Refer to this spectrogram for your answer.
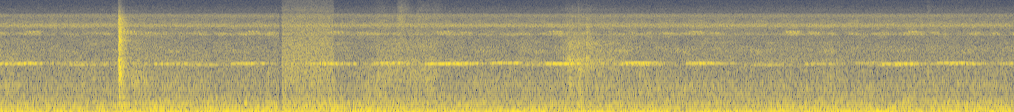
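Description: A cricket gives a steady, unbroken high trill over a low background rumble.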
